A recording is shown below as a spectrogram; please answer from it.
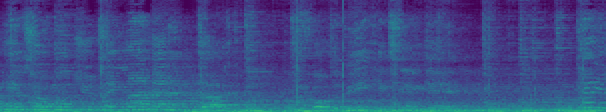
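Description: Live concert music over a stadium sound system, heard from high in the stands: a singer over a steady beat and accompaniment, playing without a break.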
